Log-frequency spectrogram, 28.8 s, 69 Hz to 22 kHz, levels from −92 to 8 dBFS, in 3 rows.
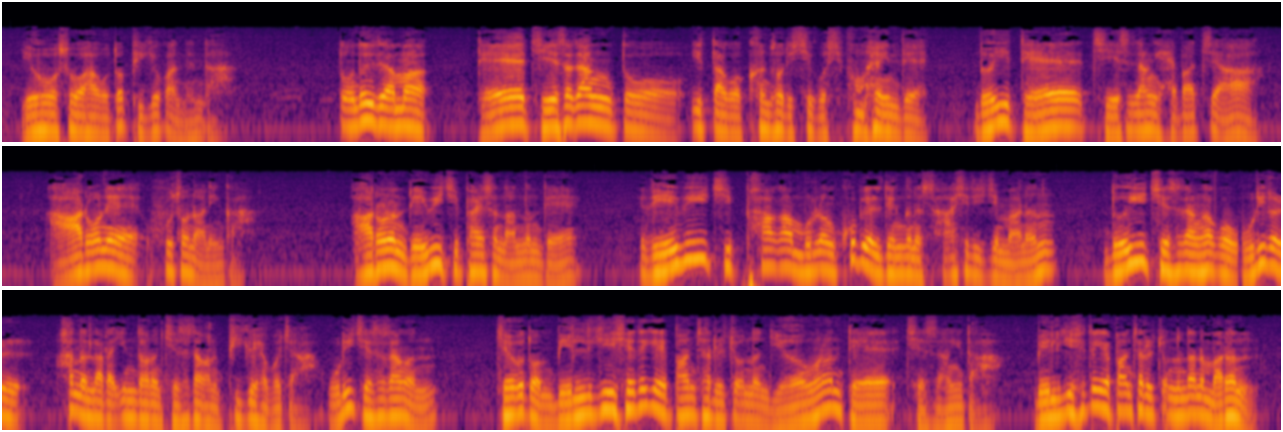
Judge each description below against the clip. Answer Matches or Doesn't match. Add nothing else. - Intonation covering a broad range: Doesn't match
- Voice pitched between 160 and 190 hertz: Doesn't match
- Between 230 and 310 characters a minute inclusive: Doesn't match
